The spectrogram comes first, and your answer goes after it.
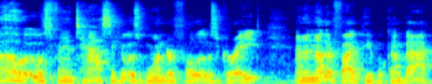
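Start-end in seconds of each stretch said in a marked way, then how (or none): none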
